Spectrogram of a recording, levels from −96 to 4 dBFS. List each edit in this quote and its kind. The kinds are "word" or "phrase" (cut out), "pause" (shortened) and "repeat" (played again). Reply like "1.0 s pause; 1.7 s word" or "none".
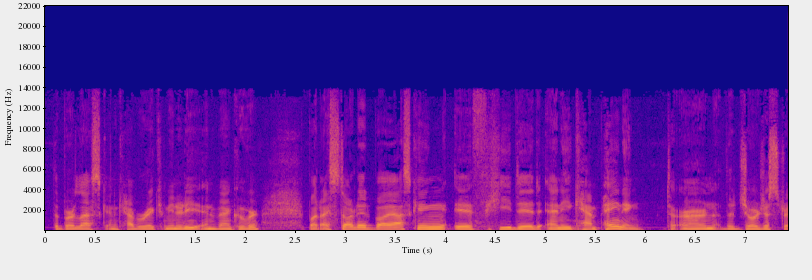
none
